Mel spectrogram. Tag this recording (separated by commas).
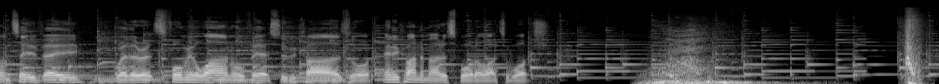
Music, Speech, man speaking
